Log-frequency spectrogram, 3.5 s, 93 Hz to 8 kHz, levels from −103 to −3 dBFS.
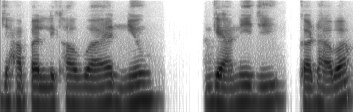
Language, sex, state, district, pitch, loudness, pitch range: Hindi, male, Uttar Pradesh, Lucknow, 130 Hz, -19 LUFS, 125-135 Hz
